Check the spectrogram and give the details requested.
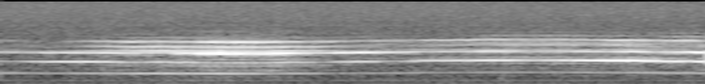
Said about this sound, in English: It's a police car. They found him!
